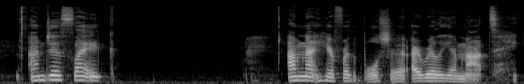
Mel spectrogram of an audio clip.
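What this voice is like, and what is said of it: Upset, changed tone of voice. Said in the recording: “tell by my tone and my change in tone that it's still very upset”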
